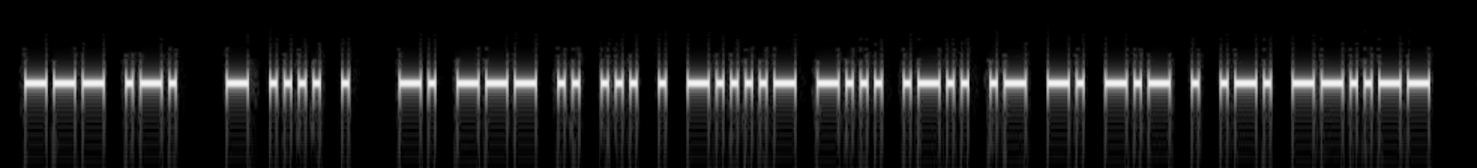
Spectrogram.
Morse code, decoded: OR THE NOISE-BLANKER,

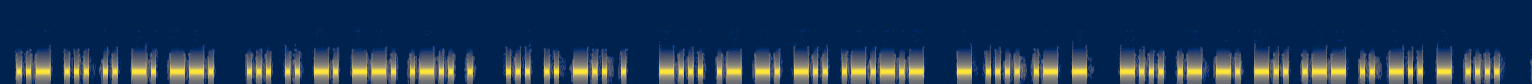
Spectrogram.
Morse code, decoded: USING SINGLE SIDE BAND. THAT BANDWIDTH

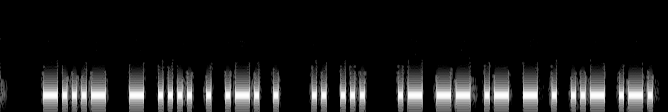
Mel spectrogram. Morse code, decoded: <BT> THERE IS AMATEUR

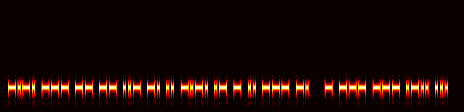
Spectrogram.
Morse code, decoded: COMMUNICATION TOOLS

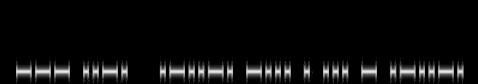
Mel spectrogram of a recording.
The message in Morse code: OF "BEST"

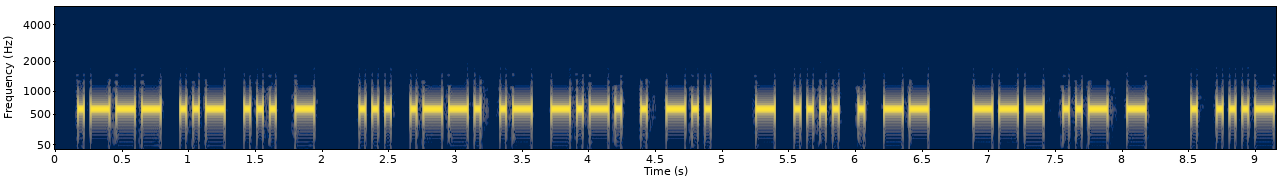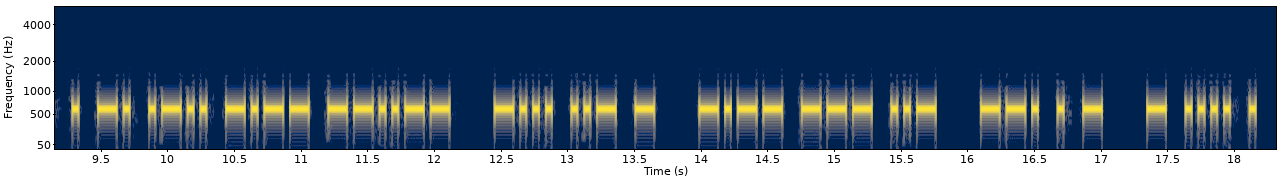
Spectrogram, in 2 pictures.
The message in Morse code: JUST SPACED THEM OUT EVENLY, BUT YOU GET THE

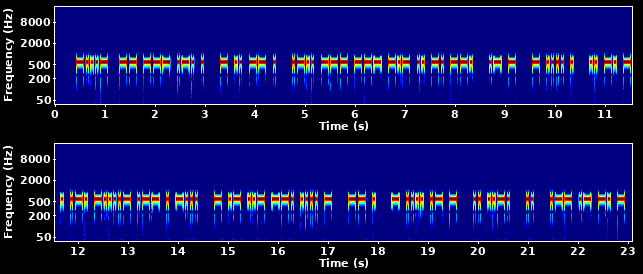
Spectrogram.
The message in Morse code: <BT> MORE TIME LOOKING AT THE INTER-WEB TAUGHT ME THAT IF I WANT

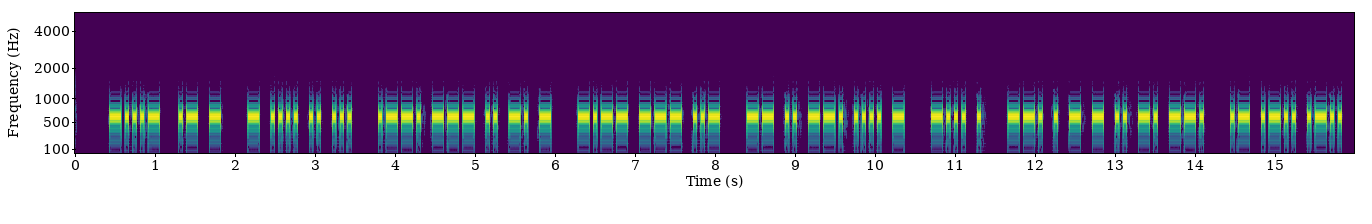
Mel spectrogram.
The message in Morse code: <BT> AT THIS POINT YOU MIGHT BE GETTING ALL

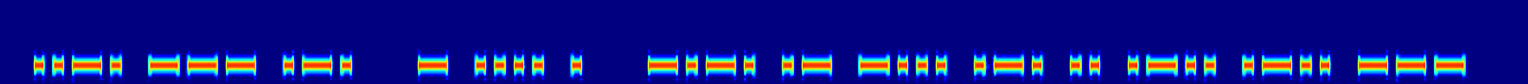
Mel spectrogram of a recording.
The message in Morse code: FOR THE CABRILLO

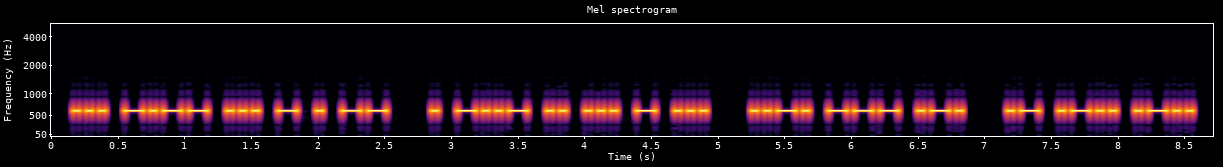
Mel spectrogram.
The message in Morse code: SYSTEM EXISTS FOR ALL

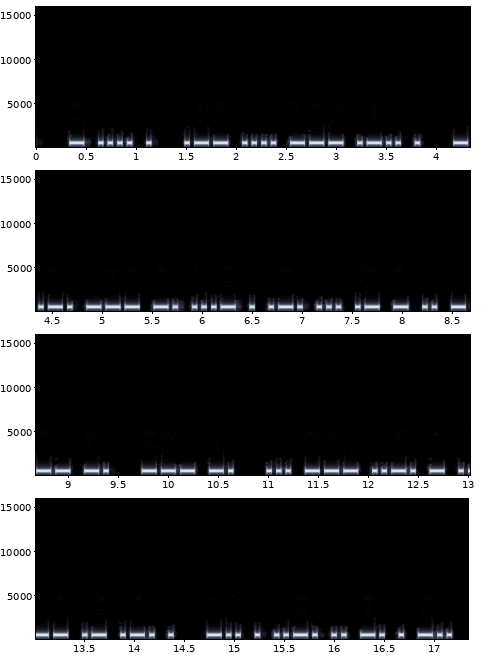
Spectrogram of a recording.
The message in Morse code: THE WHOLE CONVERSATION ON SOFTWARE DEFINED

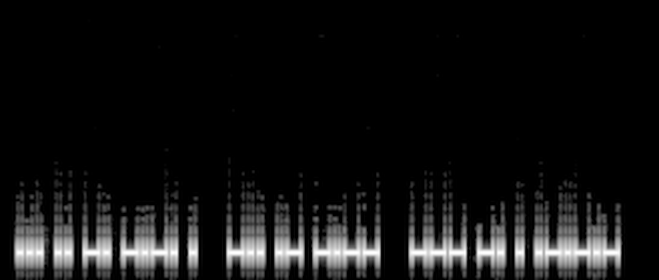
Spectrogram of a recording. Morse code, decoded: SINCE DAY ONE.

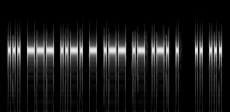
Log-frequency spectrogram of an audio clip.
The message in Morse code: SOFTWARE IS

